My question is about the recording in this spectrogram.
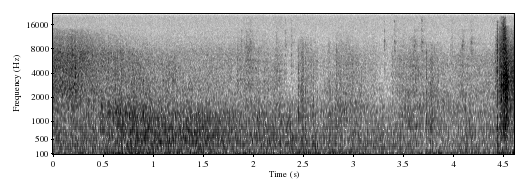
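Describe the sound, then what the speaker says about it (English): A torpedo strikes a cruiser during a naval battle in Ultimate Admiral Dreadnoughts, giving a low, rumbling explosive roar that holds steady for several seconds before a sharp burst right at the end. "Yeah, that's another torpedo hit."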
